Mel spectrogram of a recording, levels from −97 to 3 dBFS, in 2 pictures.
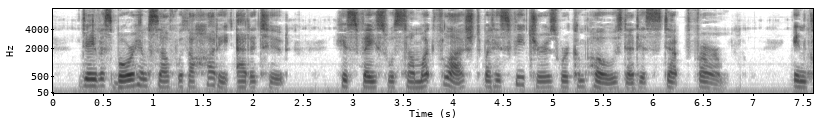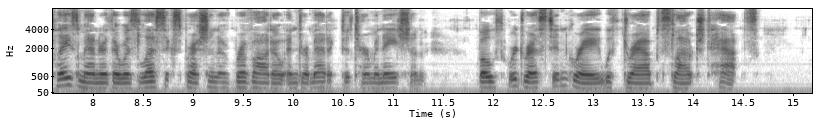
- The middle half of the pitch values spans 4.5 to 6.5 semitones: No, average, 3.6 semitones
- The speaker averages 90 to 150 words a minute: No, average, 165 wpm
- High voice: No, medium, 160 Hz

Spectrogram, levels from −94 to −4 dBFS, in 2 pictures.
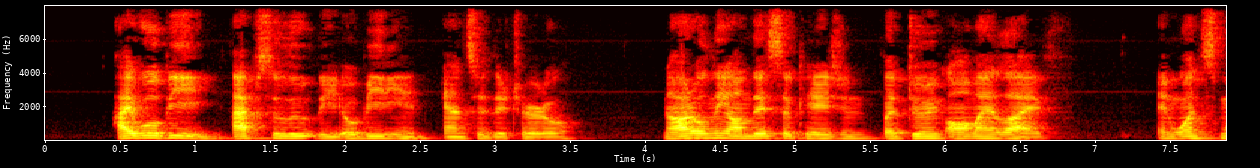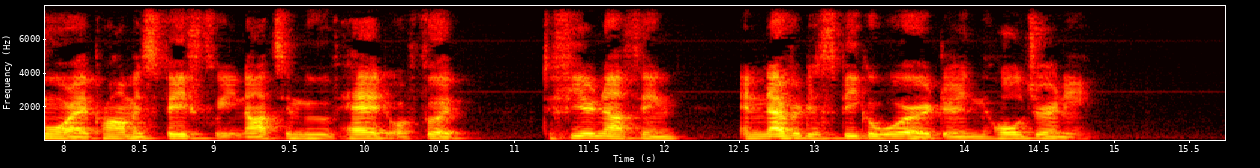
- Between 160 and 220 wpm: Yes, average, 165 wpm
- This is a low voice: Yes, low, 120 Hz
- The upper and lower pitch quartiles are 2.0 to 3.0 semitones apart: Yes, narrow, 2.5 semitones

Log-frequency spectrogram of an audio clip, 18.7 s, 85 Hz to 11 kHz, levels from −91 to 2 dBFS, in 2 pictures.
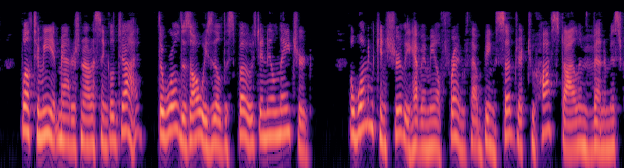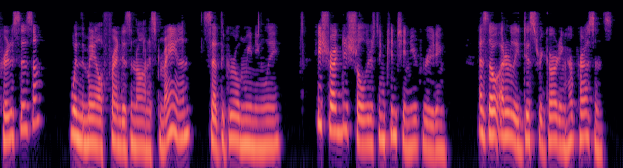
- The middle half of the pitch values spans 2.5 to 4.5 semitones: No, average, 4.9 semitones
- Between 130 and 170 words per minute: No, average, 190 wpm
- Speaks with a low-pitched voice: No, medium, 185 Hz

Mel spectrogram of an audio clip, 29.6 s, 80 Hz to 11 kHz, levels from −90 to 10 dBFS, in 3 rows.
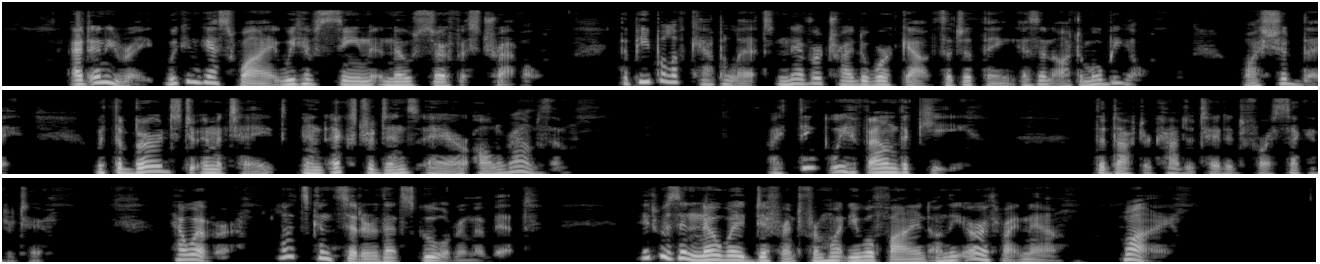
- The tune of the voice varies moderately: No, wide, 7.0 semitones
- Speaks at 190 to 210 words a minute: No, average, 165 wpm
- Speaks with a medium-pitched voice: Yes, medium, 150 Hz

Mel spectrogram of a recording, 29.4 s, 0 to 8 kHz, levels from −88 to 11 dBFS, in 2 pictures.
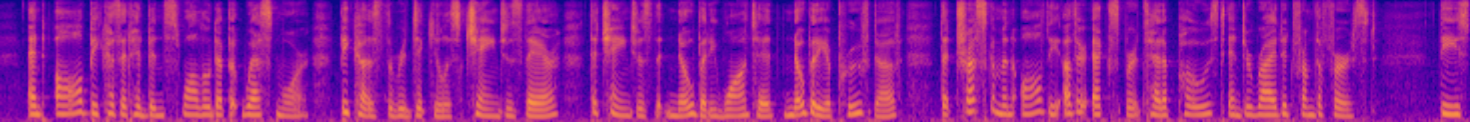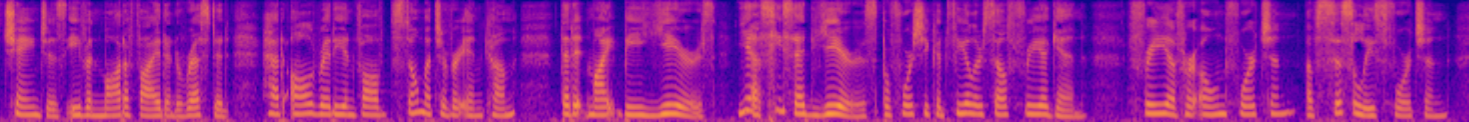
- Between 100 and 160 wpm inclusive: Yes, average, 155 wpm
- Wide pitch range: No, average, 3.5 semitones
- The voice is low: No, high, 195 Hz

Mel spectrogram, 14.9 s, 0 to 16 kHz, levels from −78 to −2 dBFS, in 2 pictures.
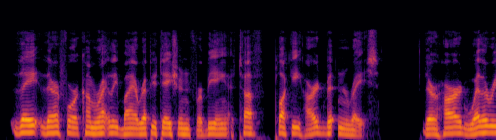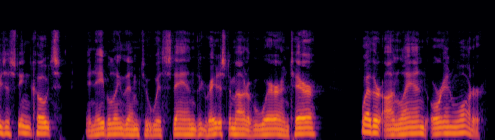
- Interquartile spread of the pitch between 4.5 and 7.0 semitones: No, average, 2.8 semitones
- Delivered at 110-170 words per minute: Yes, average, 155 wpm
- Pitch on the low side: Yes, low, 115 Hz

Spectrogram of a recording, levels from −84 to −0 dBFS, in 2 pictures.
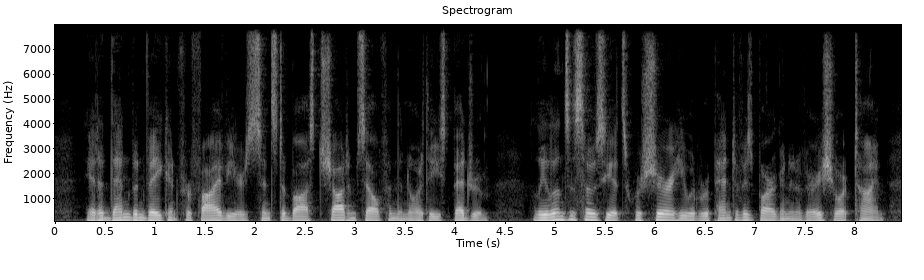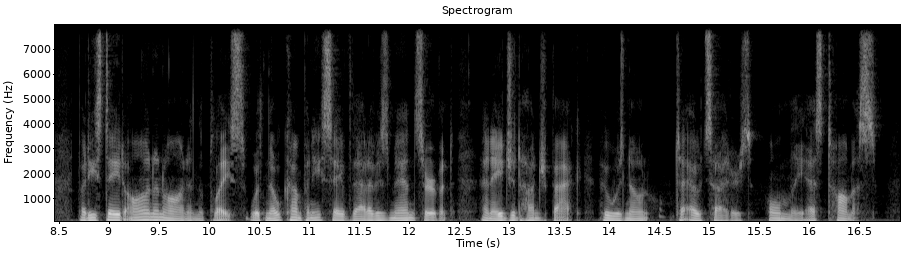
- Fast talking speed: Yes, fast, 220 wpm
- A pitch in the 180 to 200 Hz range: No, low, 100 Hz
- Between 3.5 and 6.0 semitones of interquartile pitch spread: No, average, 3.0 semitones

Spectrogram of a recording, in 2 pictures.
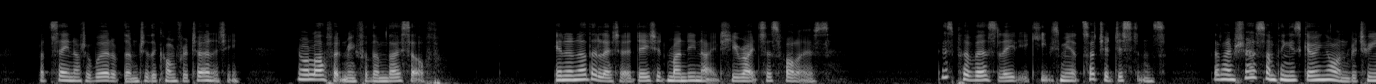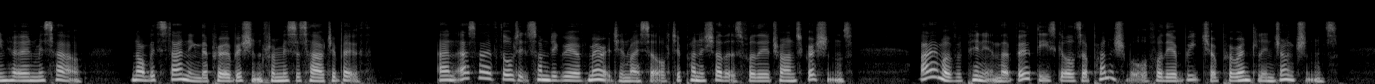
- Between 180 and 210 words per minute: Yes, average, 200 wpm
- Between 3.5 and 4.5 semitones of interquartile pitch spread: Yes, average, 4.0 semitones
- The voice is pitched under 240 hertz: Yes, medium, 185 Hz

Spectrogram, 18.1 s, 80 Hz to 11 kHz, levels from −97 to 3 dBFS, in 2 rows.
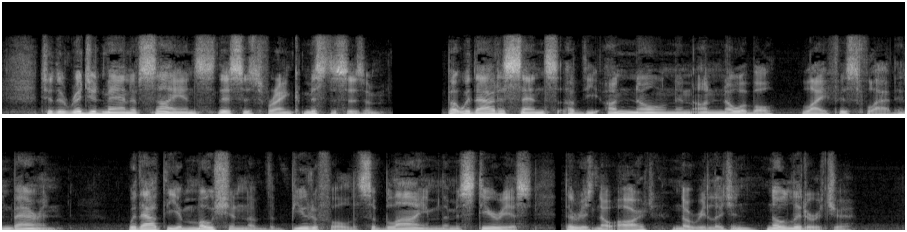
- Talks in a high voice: No, low, 110 Hz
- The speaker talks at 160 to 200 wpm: No, average, 140 wpm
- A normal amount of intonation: No, wide, 7.0 semitones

